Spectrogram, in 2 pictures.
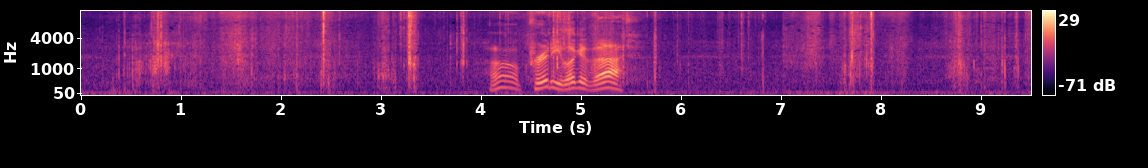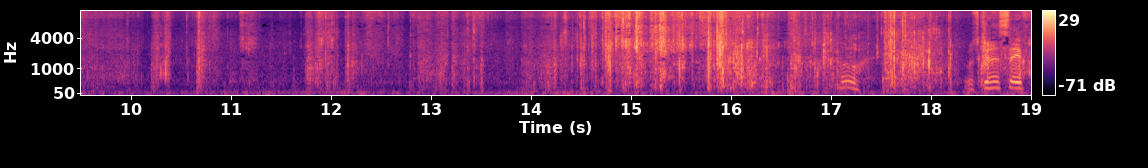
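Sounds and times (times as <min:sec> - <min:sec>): thin ice crackling underfoot: 0:00.2 - 0:19.0.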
